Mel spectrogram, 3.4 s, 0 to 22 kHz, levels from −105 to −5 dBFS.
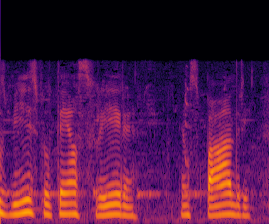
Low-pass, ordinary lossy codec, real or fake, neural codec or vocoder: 7.2 kHz; none; real; none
